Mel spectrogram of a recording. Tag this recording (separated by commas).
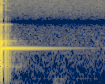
Glass, home sounds, dishes, pots and pans, Chink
